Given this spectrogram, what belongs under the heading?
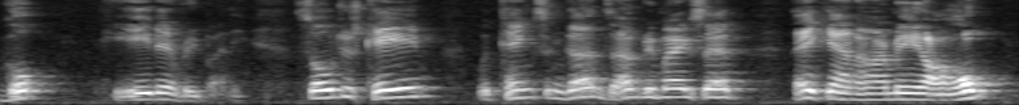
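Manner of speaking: ordinary delivery, nothing marked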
